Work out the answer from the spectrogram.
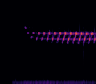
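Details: European goldfinch, a linked song in the two-change style, cantada enlazada, given as a clean song: a fast, tight trill of high twittering notes that starts after a short gap and speeds into a dense run.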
